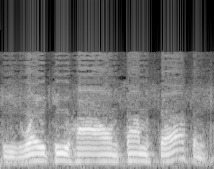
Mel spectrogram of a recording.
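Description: An actor playing a well-meaning small-town neighbor in a 1930s radio comedy, placating and folksy. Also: male voice, medium pitch, a little slow, mellow, close to an everyday voice. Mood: earnest, placating. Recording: noisy dull 1930s radio recording.

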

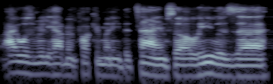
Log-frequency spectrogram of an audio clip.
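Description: A man, telling his story as an interview guest in a relaxed way and often repeating words as he restarts. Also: deep voice, fast talker. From United Kingdom. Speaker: guest musician. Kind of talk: casual interview chat. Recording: dull lo-fi sound with long reverb.

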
